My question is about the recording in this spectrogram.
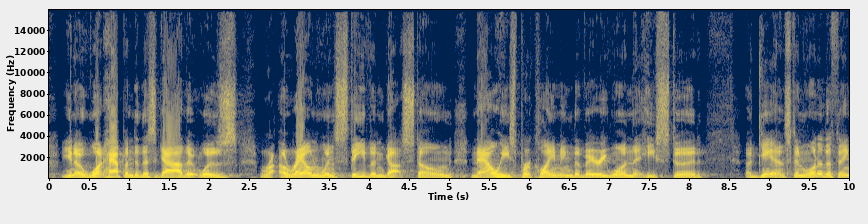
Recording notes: Sermon audio from Mission Church in Locust, NC.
